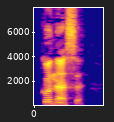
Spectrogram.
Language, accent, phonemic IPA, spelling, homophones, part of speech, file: French, France, /kɔ.nas/, connasse, conasse / conasses / connasses, noun, LL-Q150 (fra)-connasse.wav
- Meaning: 1. bitch, whore, cunt (objectionable woman) 2. whore (prostitute)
